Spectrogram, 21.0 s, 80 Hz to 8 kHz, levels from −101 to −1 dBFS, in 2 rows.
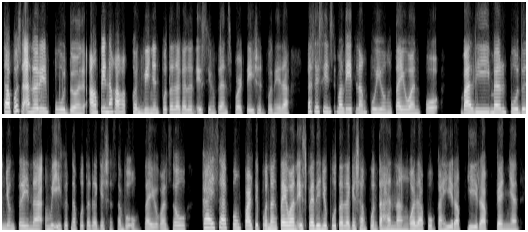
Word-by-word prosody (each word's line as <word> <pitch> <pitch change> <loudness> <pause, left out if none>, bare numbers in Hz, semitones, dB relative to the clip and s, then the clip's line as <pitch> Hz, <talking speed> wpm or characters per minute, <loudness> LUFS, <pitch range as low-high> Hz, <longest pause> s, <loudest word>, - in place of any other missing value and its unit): Tapos 305 +2 +5
ano 275 +1 +7
rin 265 0 +2
po 230 0 0
do'n, 195 0 -1
ang 255 +2 +6
pinaka-convenient 255 -4 +1
po 230 - -2
talaga 220 -2 -1
dun 210 0 -3
is 225 -2 -4
yung 215 - -9
transportation 210 -2 -4
po 200 -2 -7
nila. 195 0 -2 0.3
Kasi 300 0 -2
since 295 -2 -4
maliit 260 -1 +3
lang 250 0 -2
po 245 - -3
yung 235 -1 -4
Taiwan 215 -1 +1 0.2
po, 195 0 -1 0.5
bale 255 0 +4
meron 260 +1 +3
po 255 -2 0
dun 240 0 -1
yung 235 0 -4
train 215 -1 -2
na 215 0 +1
umiikot 225 0 -4
na 225 -2 -7
po 220 - -8
talaga 210 -1 -5
siya 215 0 -12
sa 205 - -6
buong 195 +1 -8
Taiwan. 185 0 -3
So, 230 0 -2 0.3
kahit 300 0 +4
saan 285 -3 +2
pong 265 -1 -3
parte 245 -1 +3
po 250 +1 -3
ng 240 -1 +1
Taiwan 225 -1 +6
is 230 0 +1
puwede 225 -2 +4
niyo 225 - +2
po 220 -1 -4
talaga 215 0 +1
siyang 220 -1 -4
puntahan 210 0 -2
ng 205 -1 -4
wala 210 0 +3
pong 205 -1 -5
kahirap-hirap, 190 -1 -1 0.2
ganiyan. 190 -1 -2
225 Hz, 165 wpm, -23 LUFS, 210-250 Hz, 0.5 s, ano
